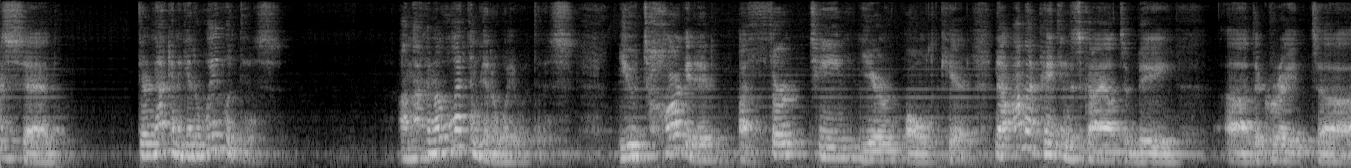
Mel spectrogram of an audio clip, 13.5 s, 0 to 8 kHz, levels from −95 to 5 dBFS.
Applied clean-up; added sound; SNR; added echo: neural separator model SepFormer DNS4.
